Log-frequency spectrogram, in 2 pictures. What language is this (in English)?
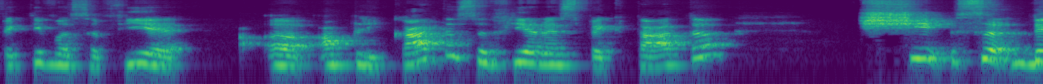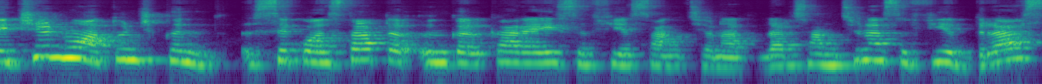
Romanian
